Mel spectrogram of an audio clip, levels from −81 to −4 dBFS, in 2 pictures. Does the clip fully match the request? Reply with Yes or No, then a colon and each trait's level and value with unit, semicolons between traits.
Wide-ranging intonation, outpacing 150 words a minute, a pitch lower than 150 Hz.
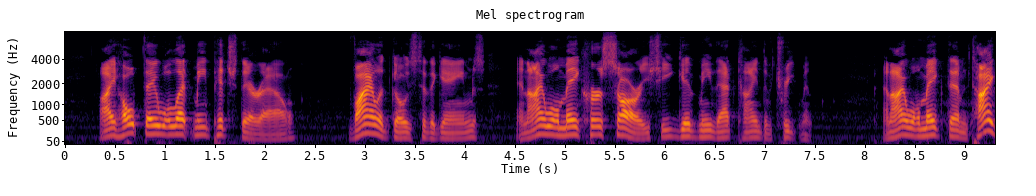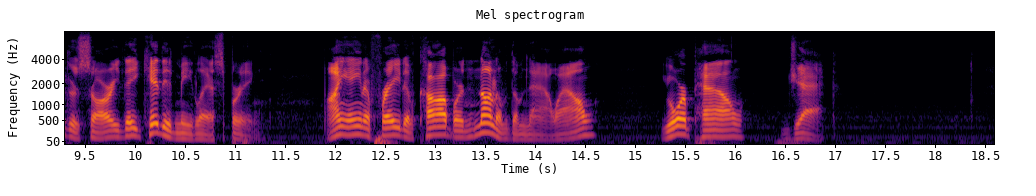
Yes: wide, 7.4 semitones; average, 170 wpm; low, 135 Hz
